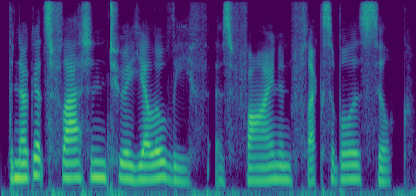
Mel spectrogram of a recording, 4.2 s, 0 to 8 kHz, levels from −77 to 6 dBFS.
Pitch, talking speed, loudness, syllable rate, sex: 170 Hz, 190 wpm, -19 LUFS, 4.9 syllables/s, female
